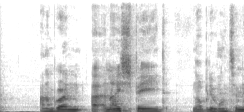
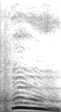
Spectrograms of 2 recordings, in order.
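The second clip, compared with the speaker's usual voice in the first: high, loud "woo!"; celebratory whoop; 13 dB louder than usual. Real, not acted. Quizmaster cheering for the quiz prize, celebratory whoop. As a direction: let out a big high-pitched whoop. Cheering last week's winner.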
